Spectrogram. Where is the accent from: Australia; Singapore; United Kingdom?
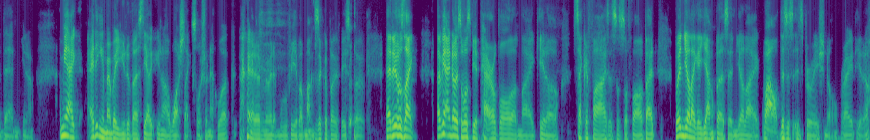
Singapore; moved away as an adult; also born or lived in United States; I grew up in Singapore, Army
